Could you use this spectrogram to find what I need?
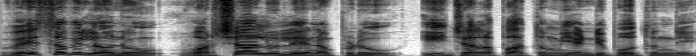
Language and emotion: Telugu, neutral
